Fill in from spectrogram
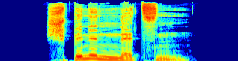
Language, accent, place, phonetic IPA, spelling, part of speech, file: German, Germany, Berlin, [ˈʃpɪnənˌnɛt͡sn̩], Spinnennetzen, noun, De-Spinnennetzen.ogg
- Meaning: dative plural of Spinnennetz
